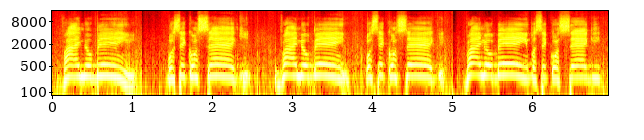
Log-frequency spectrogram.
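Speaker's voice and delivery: a wife urging her husband on; cheering wife. Retold or imitated. Wife cheering her husband during the race, high sing-song encouragement.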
